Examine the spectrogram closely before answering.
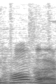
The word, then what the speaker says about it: hover: That's how Americans say it. They say hover. Hover. Like the O is pronounced a little bit weirdly. Like how like I would say hover, but they say hover. Like it's with a U instead of an O.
